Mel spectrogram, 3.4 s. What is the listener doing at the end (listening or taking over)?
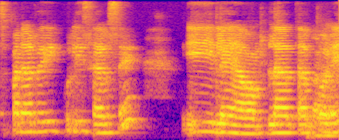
taking over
